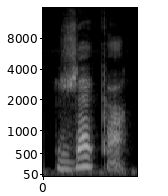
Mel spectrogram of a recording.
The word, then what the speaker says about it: rzeka: Just remember, you do not separate those letters. You read them as one sound. Ż, rzeka.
